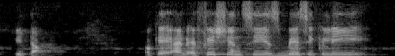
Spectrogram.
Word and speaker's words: eta: This symbol is eta. It's pronounced eta.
